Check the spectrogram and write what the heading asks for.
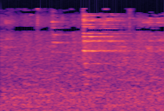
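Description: Shopping trolley rolling past over a hard mall floor, its wheels and wire basket rattling, with a brief high squeal about a second in, over steady crowd hubbub.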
